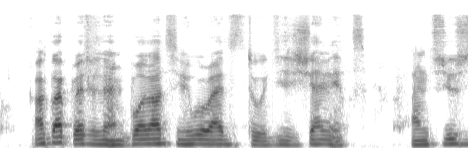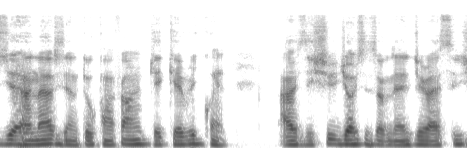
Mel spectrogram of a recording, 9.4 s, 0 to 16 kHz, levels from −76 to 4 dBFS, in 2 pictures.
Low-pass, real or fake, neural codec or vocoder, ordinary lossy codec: 10.8 kHz; fake; codec, 24 kHz, 1 kbps, SNAC; none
